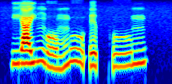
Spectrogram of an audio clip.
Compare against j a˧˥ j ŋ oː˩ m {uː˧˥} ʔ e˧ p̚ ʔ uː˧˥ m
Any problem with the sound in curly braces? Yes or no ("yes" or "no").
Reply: yes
